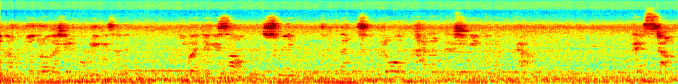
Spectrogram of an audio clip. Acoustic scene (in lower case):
subway train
